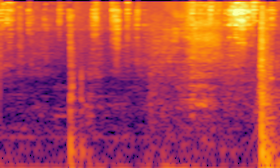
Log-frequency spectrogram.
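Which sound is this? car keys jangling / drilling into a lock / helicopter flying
car keys jangling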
